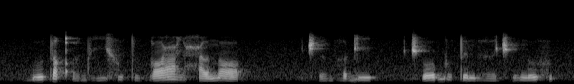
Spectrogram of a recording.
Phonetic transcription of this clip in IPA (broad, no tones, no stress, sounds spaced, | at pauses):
ɓ u t ʌ qʼ ṳ dʱ i̤ x ṳ t ṳ ɡ ɒ ʕ i̤ ħ ʌ n ɒ | t͡ʃʼ ə̤ bʱ ʌ ɡ i | t͡ʃʼ o ɡ o̤ t ɨ n ɦ ə̤ t͡ʃʼ ṳ n u x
